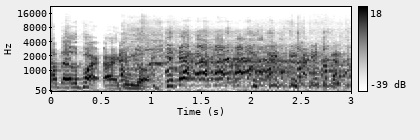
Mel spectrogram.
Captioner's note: group laughs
